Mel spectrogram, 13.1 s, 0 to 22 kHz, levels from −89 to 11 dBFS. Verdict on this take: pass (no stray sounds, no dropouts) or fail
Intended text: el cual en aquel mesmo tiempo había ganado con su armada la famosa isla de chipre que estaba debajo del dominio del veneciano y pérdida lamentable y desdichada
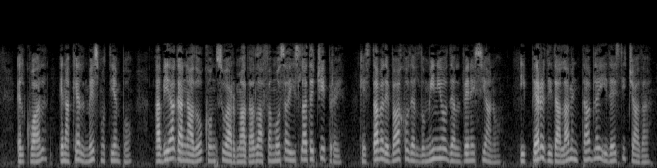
pass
